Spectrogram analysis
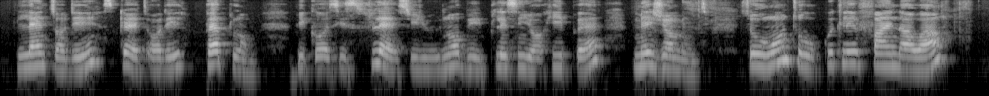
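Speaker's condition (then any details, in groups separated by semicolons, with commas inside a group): No condition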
